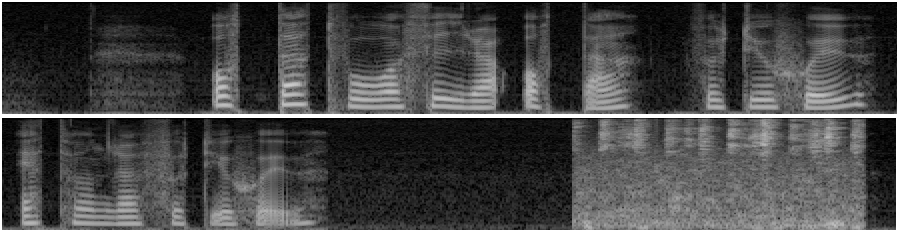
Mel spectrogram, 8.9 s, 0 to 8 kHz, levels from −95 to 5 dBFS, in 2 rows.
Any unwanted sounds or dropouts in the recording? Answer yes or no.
yes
